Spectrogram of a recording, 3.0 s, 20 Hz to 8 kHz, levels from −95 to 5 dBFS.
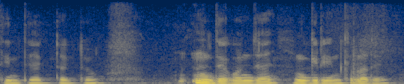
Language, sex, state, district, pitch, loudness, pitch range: Bengali, male, Tripura, Unakoti, 145 Hz, -19 LUFS, 135-150 Hz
